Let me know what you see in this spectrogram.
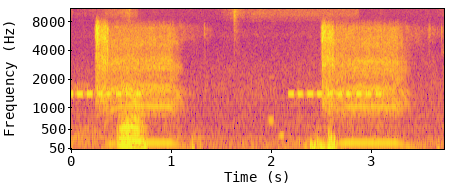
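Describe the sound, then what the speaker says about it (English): A telephone rings with an incoming call, two distinct ring bursts with a pause between them, fairly clear against faint background noise. "I think he has a telephone call coming in there"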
